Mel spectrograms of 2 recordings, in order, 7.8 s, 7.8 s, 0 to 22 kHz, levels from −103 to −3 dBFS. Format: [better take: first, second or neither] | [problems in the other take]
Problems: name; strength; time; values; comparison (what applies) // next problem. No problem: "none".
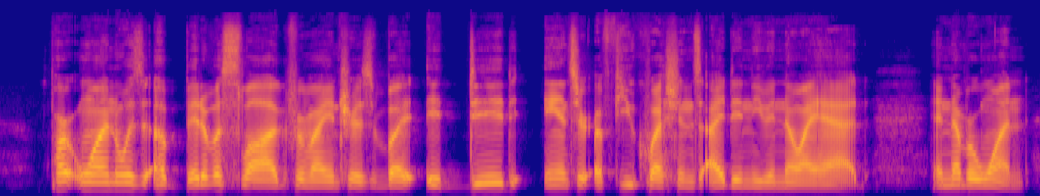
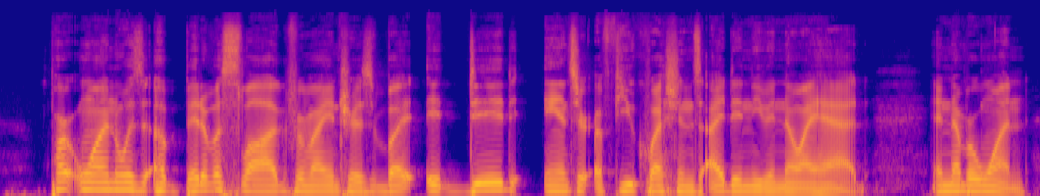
second | thin; very; fading below 350 Hz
